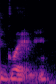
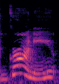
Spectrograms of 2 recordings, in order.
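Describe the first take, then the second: First: Said in the usual way. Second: "Granny" with a broad ah, like "Grawny"; theatrical pronunciation. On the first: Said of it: "we changed it to Granny". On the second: A narrator's reading. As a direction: say "Granny" as a stagey "Grahnny". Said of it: "sounds so theatrical and phony".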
